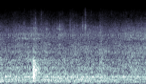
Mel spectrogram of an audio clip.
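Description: Quiet, steady background hiss of room tone, with one faint click about half a second in.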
